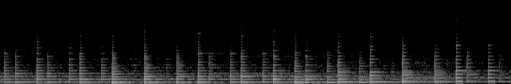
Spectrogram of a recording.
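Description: Serum synth lead layered with a square wave whose sync is swept by an LFO, giving a rhythmic, punchy stream of bright notes with sharp regular attacks, loud and alone, with no voices.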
